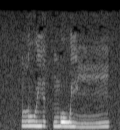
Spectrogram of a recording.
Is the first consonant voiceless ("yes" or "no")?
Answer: no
